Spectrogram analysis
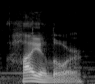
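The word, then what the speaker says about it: Heort: screen by the way your hero's name is pronounced Heil or many more gods died as the gods war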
